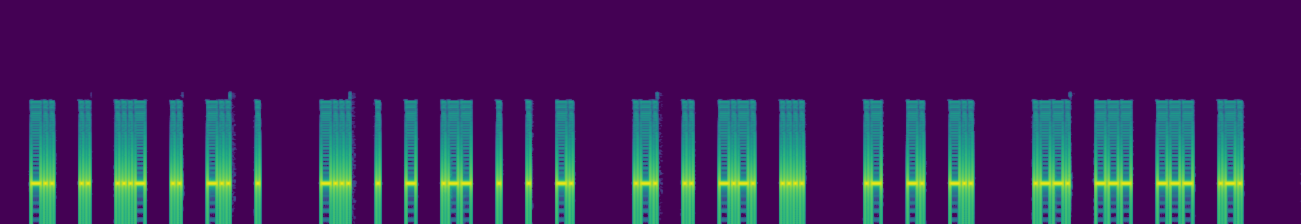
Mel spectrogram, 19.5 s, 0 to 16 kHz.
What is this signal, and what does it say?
Morse code, heard as a keyed tone, about 25 wpm, spaced as for 15 wpm, 550 Hz. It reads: DIVIDE BETWEEN RICH AND POOR
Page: news-headlines-in-morse-code-at-15-wpm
